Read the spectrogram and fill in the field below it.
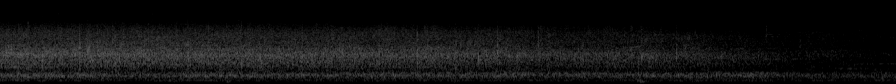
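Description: An audience applauds, and the applause slowly fades.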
